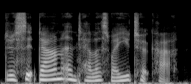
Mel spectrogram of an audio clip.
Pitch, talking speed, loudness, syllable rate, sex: 200 Hz, 315 wpm, -18 LUFS, 6.9 syllables/s, female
